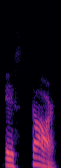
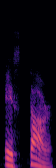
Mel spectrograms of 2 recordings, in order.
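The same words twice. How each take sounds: The two takes are said the same way.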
